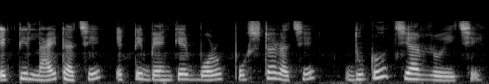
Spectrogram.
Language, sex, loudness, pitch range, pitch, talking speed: Bengali, male, -20 LUFS, 205-265 Hz, 230 Hz, 135 wpm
